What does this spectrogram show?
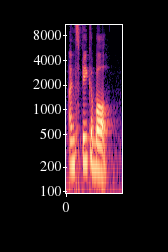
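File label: "unspeakable", American English; pronunciations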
